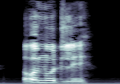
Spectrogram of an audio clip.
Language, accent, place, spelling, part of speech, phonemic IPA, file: French, France, Lyon, remodeler, verb, /ʁə.mɔd.le/, LL-Q150 (fra)-remodeler.wav
- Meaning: to remodel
